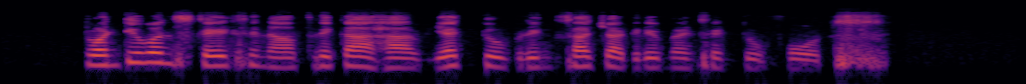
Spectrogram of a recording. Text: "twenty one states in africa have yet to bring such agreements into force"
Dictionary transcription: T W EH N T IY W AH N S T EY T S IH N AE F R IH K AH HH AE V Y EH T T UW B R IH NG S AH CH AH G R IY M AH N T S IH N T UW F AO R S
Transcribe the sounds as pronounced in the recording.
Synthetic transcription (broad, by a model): T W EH N T IY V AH N S T EY T S IH N AE F R IH K AH HH AE V Y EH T T UW B R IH NG S AH CH AH G R IY M AH N T S IH N T UW F AO R S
